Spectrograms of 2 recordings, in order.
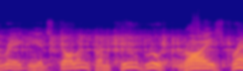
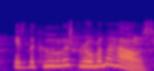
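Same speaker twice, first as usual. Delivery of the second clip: sweet, pitched-up voice; 8 semitones higher than usual. Reading a comic, a woman stops her sewing machine and smiles at him; saying sweetly. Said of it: "and says sweetly".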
